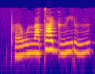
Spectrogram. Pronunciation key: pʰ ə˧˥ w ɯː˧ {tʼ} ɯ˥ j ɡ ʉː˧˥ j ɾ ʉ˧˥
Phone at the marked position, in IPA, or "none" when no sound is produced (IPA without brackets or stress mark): tˤ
